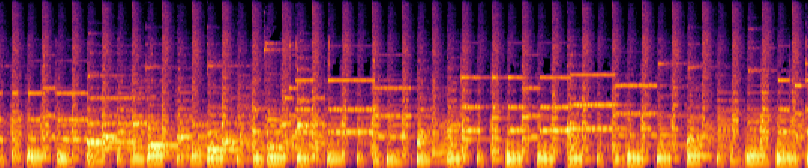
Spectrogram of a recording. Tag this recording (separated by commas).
Music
